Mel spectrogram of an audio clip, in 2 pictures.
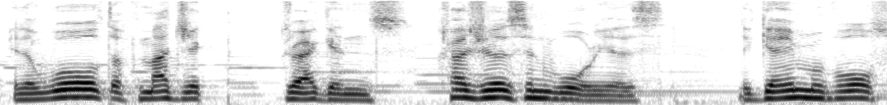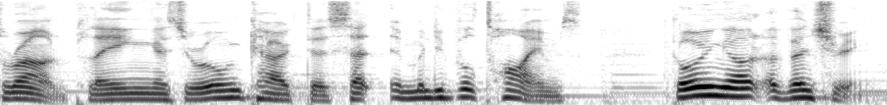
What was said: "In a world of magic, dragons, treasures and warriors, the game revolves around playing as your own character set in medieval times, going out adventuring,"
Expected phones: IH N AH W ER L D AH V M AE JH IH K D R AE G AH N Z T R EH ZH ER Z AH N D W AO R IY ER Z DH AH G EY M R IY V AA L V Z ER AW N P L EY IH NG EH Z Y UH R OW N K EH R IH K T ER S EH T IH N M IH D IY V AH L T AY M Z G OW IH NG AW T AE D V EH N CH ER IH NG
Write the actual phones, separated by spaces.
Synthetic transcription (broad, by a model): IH N AH W ER L D AH V M AE JH IH K D R AE G AH N Z T R EH ZH ER Z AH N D W AO R IY ER Z DH AH G EY M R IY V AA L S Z ER AW N P L EY IH NG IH Z Y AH R OW N K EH R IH K T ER S EH T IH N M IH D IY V L T AY M Z G OW IH NG AW T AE V EH N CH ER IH NG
